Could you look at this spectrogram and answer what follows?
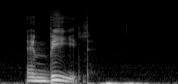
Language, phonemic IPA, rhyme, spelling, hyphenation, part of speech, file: Swedish, /biːl/, -iːl, bil, bil, noun, Sv-bil.ogg
- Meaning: 1. a car (automobile) 2. a truck (considered a subcategory in Swedish) 3. a van (considered a subcategory in Swedish)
